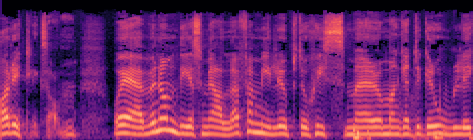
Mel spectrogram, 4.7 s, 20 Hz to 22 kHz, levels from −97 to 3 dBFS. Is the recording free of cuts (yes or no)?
yes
